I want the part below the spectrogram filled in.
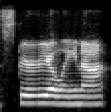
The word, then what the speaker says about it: spirulina: Earlier that you touched on spirulina.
